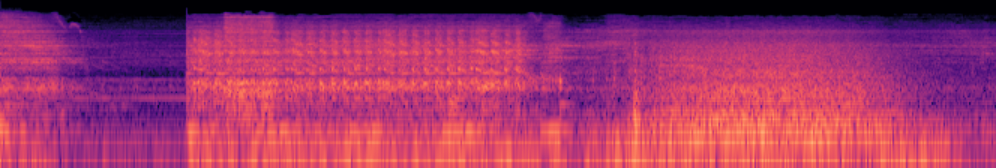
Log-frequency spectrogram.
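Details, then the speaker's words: Range Rover with a full fuel tank that cranks with a rapid, even rhythm but never fires; it started on carb cleaner sprayed in the intake, confirming a bad fuel pump, and it started once the pump was replaced. Crank no start, failed fuel pump. "it just keeps on cranking over and we'll crank it up it won't start and it won't start right"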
